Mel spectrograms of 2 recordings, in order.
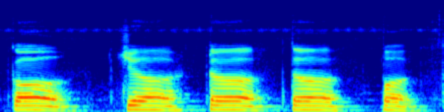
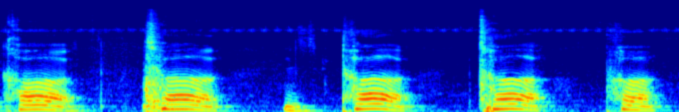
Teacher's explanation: जबकि महाप्राण को आप बोलेंगे तो आपके मुख से अधिक वायु निकलेगा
